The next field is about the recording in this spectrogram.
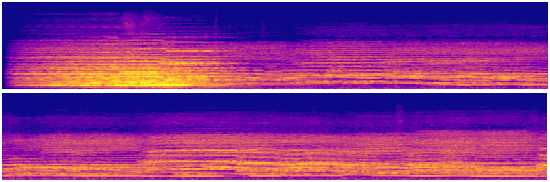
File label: Requiem Kyrie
